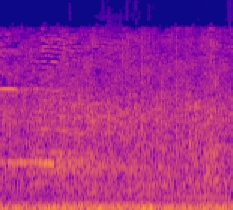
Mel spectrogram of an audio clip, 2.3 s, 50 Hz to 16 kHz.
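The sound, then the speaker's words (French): Many residents clapping together from their windows for caregivers, around 8 p.m. in the evening, a steady, dense wash of applause that holds an even loudness throughout, with no voices standing out. “mais chaque soir, les capteurs mesurent une légère hausse du niveau sonore vers 20h quand les habitants applaudissent les soignants à leur fenêtre.”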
